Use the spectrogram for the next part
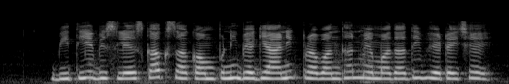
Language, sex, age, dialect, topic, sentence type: Maithili, female, 25-30, Eastern / Thethi, banking, statement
